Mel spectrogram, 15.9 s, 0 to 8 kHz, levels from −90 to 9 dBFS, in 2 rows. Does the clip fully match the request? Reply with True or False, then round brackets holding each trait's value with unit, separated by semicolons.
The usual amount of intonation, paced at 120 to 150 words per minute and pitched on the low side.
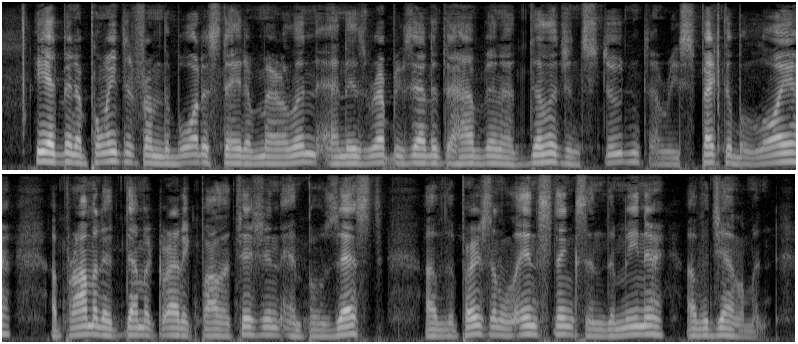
True (3.0 semitones; 140 wpm; 130 Hz)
